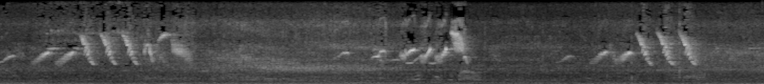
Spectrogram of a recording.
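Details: In a singing contest, a coleiro-baiano (Yellow-bellied seedeater) delivers quick runs of high downslurred whistles at the start and end, softer notes between, over a loud, constant low rumble.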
